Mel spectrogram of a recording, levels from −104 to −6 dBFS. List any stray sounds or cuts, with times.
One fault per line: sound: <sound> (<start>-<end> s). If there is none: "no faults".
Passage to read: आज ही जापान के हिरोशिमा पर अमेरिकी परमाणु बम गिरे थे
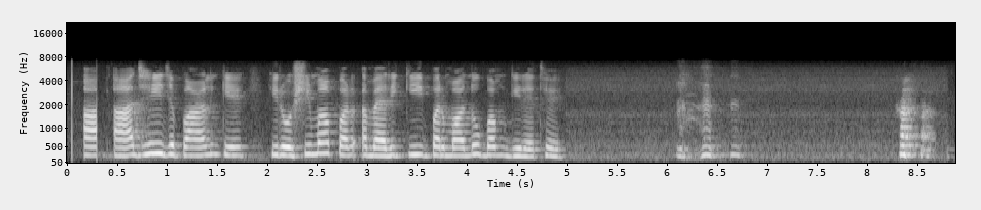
sound: laugh (6.1-6.9 s)
sound: laugh (8.3-8.7 s)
